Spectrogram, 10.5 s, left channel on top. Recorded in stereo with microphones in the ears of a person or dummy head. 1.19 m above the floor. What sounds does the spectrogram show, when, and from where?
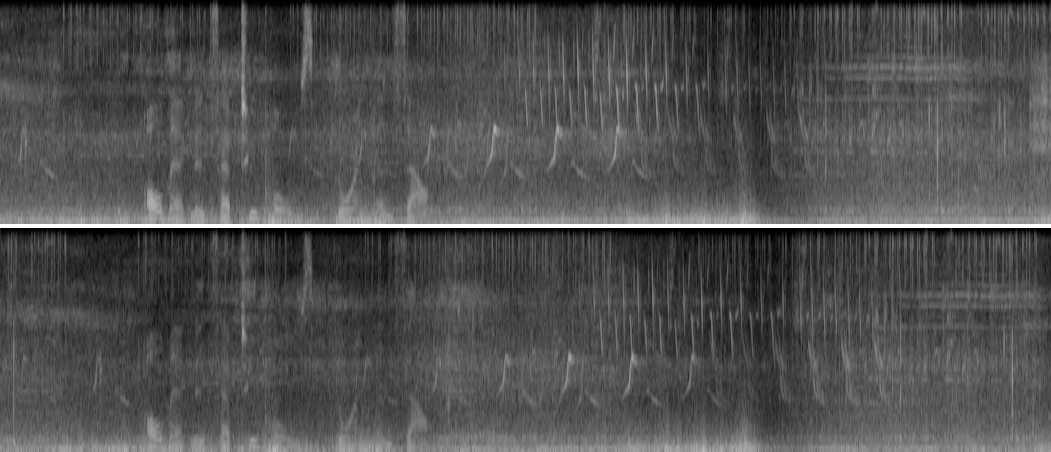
1.4 s a woman speaking: 20° left (ahead or behind)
